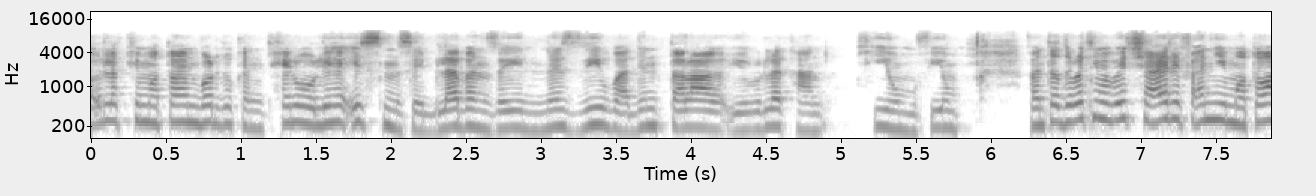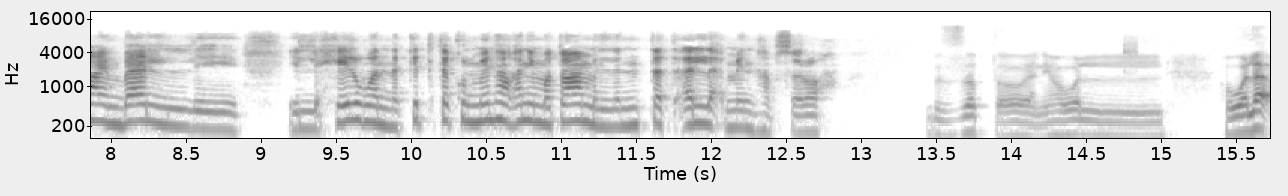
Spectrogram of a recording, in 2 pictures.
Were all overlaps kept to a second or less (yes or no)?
yes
